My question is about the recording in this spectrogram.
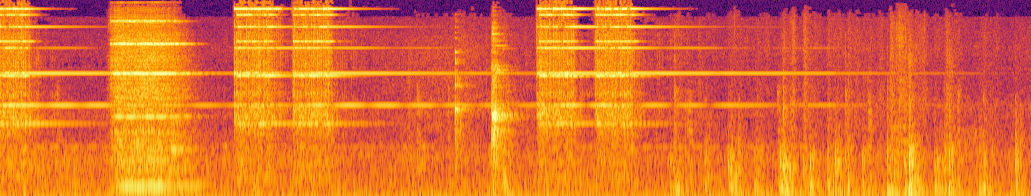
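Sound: telephone ringing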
